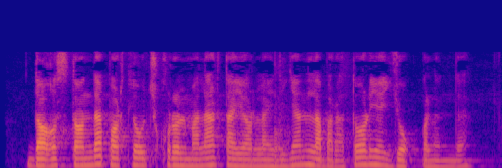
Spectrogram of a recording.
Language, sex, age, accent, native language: Uzbek, male, 18-24, Farg'ona, Uzbek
